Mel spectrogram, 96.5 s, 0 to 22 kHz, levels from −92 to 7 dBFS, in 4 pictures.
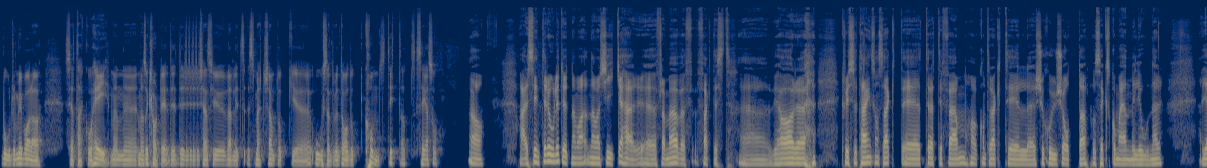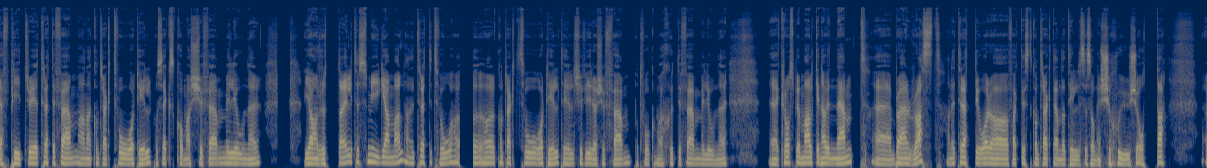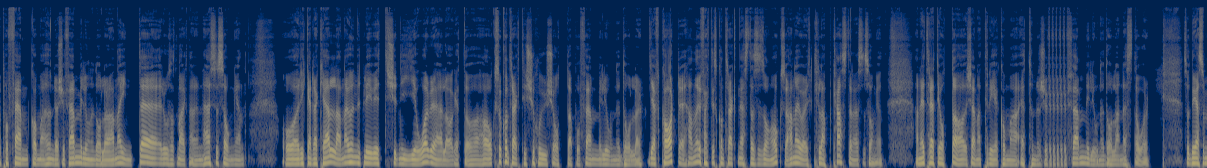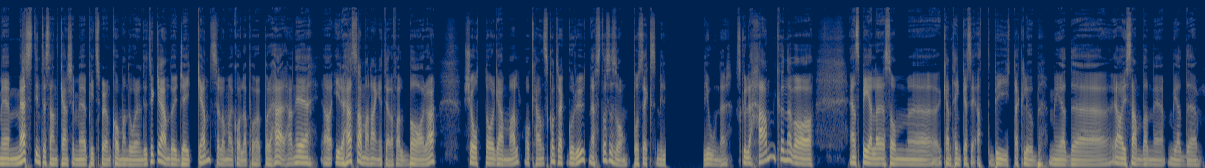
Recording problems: audio stuttering; at 3.5 s and at 1:09
audio cutting out; at 30 s, at 33 s and at 1:26 for 1 s

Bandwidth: 18 kHz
